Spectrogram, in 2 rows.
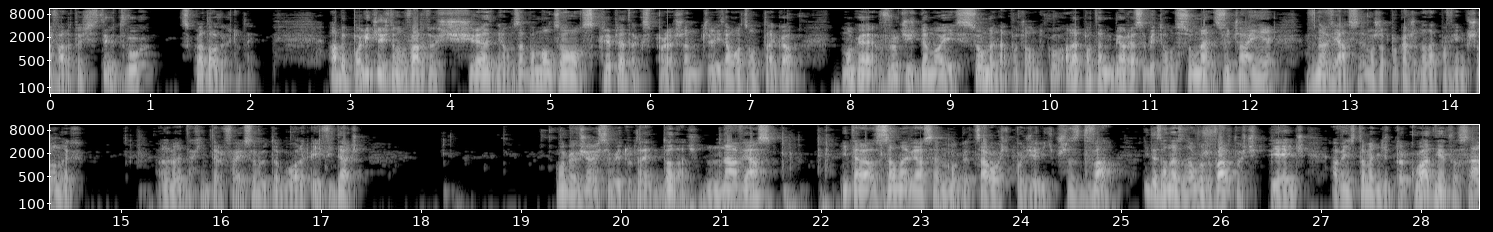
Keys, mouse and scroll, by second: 5.8 click, 7.5 click, 10.1 click, 10.4 middle click, 13.6-15.7 ctrl+middle drag, 16.4 click, 17.4 ctrl+middle click, 18.8 ctrl+scroll down 1, 19.1 ctrl+middle click, 19.5 click, 21.0 shift+0, 22.4 Home, 22.4 9, 22.6 End, 23.6 /, 23.7 2, 25.2 Return.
